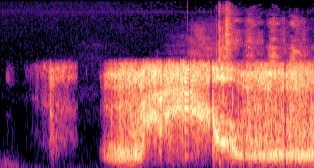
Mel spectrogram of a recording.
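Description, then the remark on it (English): A man's voice lets out a long, loud, rasping growl imitating a panther, starting after a brief breathy lead-in and holding steady, rough and low, for about two seconds. “Give us one more growl.”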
